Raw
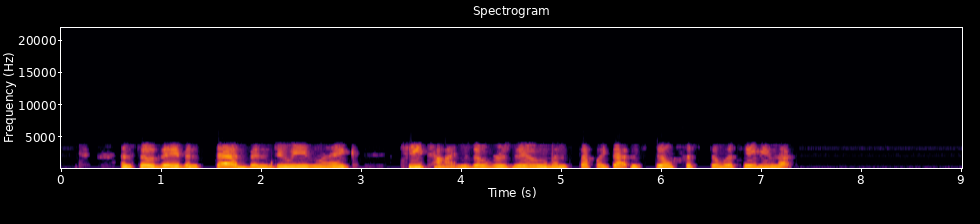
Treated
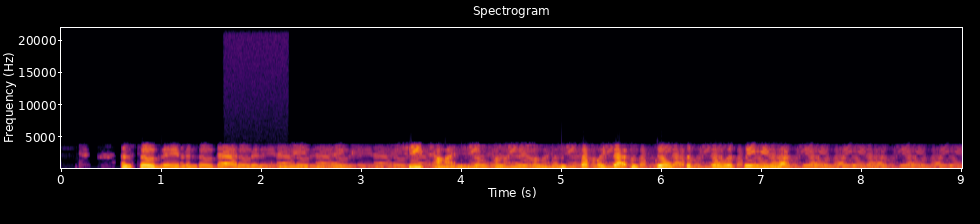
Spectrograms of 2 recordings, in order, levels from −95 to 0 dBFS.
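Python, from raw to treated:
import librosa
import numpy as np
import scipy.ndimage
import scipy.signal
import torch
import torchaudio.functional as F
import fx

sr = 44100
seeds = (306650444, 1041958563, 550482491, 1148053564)

y = fx.bass_treble(x, sr, bass_db=-12, treble_db=-3)
y = fx.tremolo_random(y, sr, seeds[0], hz=1.0, depth_pct=80)
y = fx.air_absorb(y, sr, metres=72.0)
y = fx.echo_swing(y, sr, ms=970, ratio=1.5, feedback_pct=64, wet_db=-12.5)
y = fx.dmg_noise_colour(y, sr, seeds[1], colour='violet', level_db=-71.0, at=(1.61, 2.26), fade=0.02)
y = y * 10.0 ** (7.0 / 20.0)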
